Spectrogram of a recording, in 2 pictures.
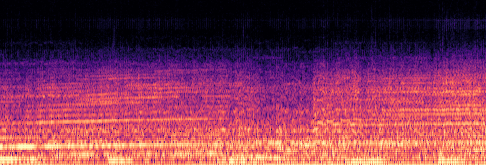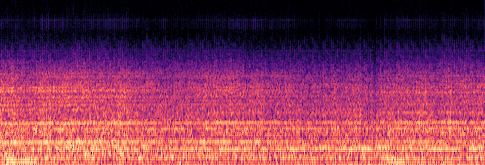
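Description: Race car engines roar and rev loudly and continuously, a dense layered mechanical whine with shifting pitch as the cars push on. No voices.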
